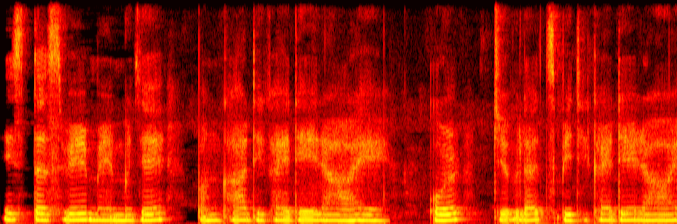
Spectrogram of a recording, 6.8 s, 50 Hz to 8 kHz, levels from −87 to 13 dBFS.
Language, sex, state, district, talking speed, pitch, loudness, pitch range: Hindi, female, Arunachal Pradesh, Papum Pare, 140 wpm, 210 Hz, -17 LUFS, 205-220 Hz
